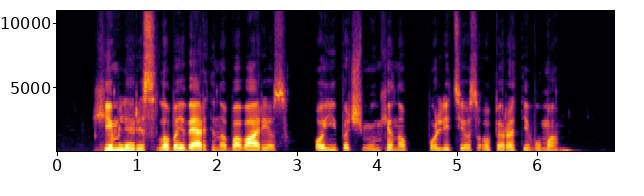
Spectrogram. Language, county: Lithuanian, Telšiai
